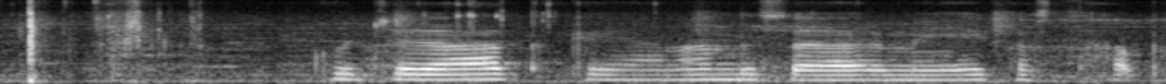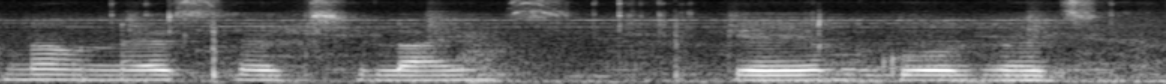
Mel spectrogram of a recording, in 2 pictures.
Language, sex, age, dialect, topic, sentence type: Maithili, male, 18-24, Bajjika, agriculture, statement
